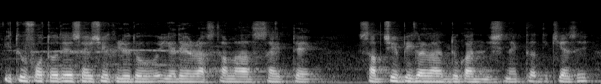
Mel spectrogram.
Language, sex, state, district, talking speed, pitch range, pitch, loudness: Nagamese, male, Nagaland, Dimapur, 180 wpm, 125-145 Hz, 130 Hz, -17 LUFS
